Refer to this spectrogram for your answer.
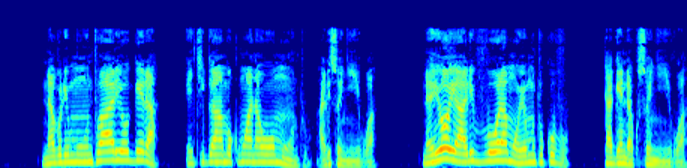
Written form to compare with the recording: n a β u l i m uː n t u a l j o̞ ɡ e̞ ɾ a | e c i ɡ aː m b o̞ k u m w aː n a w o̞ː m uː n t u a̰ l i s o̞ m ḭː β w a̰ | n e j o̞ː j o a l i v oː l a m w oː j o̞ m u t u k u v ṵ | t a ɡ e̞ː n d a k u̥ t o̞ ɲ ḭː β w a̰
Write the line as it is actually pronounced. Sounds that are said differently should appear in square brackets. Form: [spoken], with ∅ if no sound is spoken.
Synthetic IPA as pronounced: n a β u l i m uː n t u a l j o̞ ɡ e̞ ɾ a | e c i ɡ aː m b o̞ k u m w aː n a w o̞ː m uː n t u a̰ l i s o̞ [ɲ] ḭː β w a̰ | n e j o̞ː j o a l i v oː l a m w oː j o̞ m u t u k u v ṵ | t a ɡ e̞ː n d a k u̥ [s] o̞ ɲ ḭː β w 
